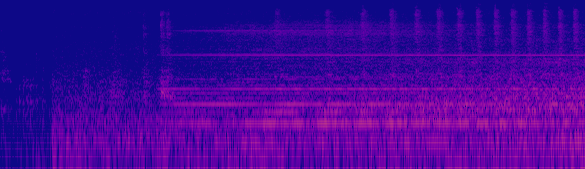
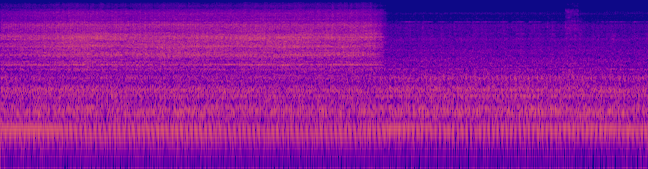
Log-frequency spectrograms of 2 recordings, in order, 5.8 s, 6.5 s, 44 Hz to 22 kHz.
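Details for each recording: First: Harbor Freight 12x36 lathe upgraded with treadmill motor: motor whine drops under the cut and loses pull against steady chatter; motor bogging because the drive belt was too loose and slipping, fixed by tightening. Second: Harbor Freight 12x36 lathe fitted with a treadmill motor, belt tightened to stop slipping: steady hum under a rasping cut for about four seconds, pitch sagging only slightly; motor holds speed well under cutting load, far better than old motor.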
